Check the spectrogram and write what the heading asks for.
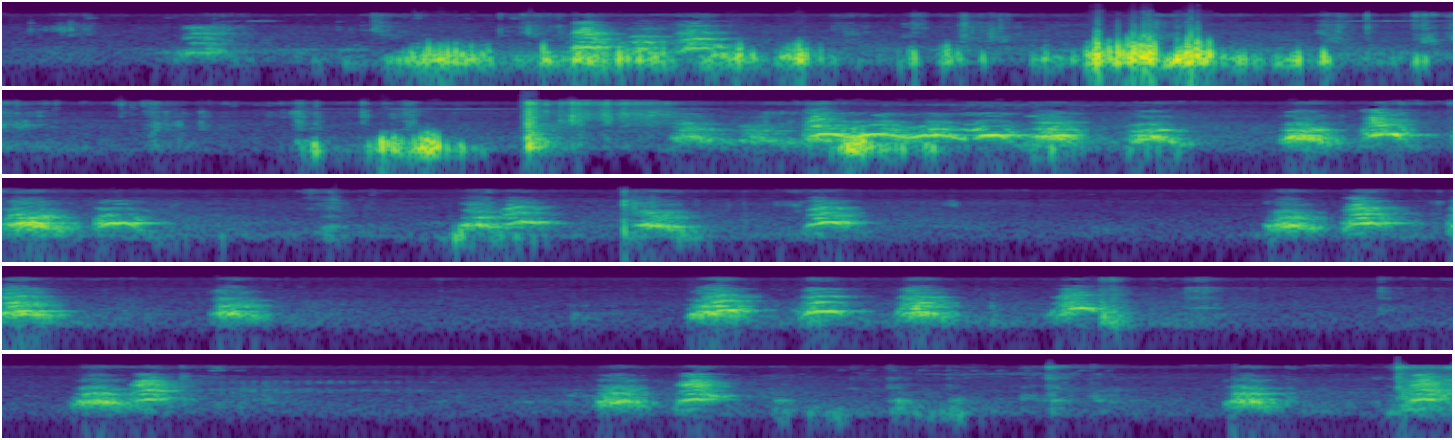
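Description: A dog barking over and over in short runs of several barks, heard through a security camera's microphone.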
